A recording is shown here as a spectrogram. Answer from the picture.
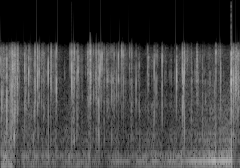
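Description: Wrapper of a trading-card pack crinkling and crackling in quick, irregular snaps as the pack is handled and opened.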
